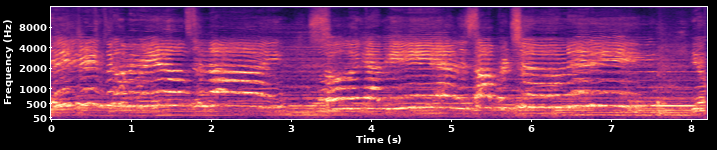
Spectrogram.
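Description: A pop song playing from a recorded backing track, with continuous singing over sustained low notes.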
